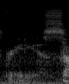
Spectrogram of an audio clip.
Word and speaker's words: Gradius: Rhymes with radius. Gradius.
